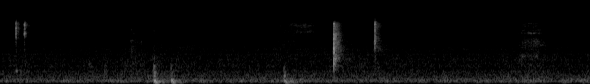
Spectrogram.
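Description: Computer mouse clicks and a few light knocks over faint background hiss: a quick pair of clicks at the start, soft knocks about a second and a half in, and two sharp clicks a little after the middle.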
